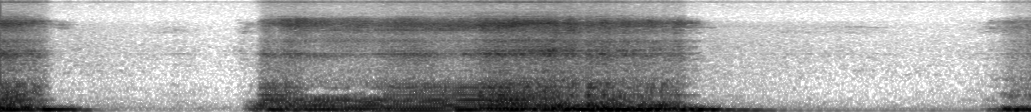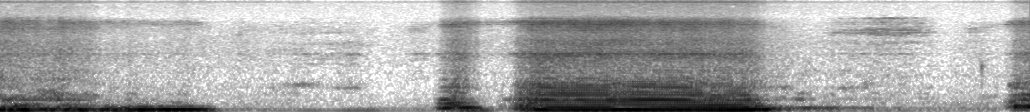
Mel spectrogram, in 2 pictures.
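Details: Deep, rumbling snores in repeated breaths with quiet pauses, about three in ten seconds, with a loud vibrating rattle; snoring.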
